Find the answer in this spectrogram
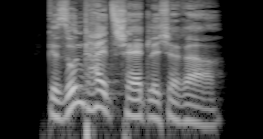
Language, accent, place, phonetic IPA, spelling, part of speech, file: German, Germany, Berlin, [ɡəˈzʊnthaɪ̯t͡sˌʃɛːtlɪçəʁɐ], gesundheitsschädlicherer, adjective, De-gesundheitsschädlicherer.ogg
- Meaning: inflection of gesundheitsschädlich: 1. strong/mixed nominative masculine singular comparative degree 2. strong genitive/dative feminine singular comparative degree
